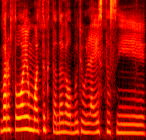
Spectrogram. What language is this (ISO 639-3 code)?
lit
